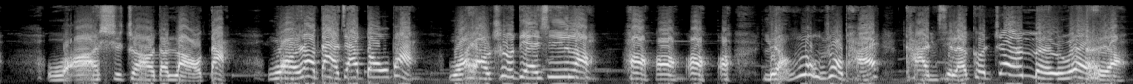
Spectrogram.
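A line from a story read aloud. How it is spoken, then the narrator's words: Deafening roar. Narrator (Chinese): 泰伦的叫声震耳欲聋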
